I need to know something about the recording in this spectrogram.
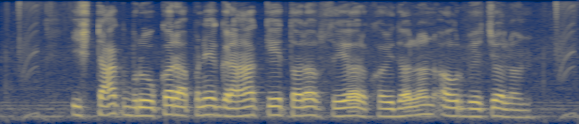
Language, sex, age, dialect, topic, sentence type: Bhojpuri, male, 18-24, Western, banking, statement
